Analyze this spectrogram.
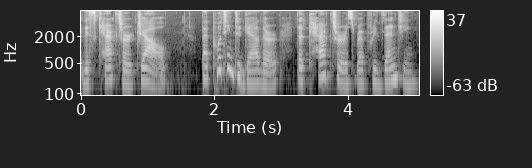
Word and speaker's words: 曌: and for that she created a new character 曌（pronounced as Zhao）by putting together the characters representing the sun 日,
